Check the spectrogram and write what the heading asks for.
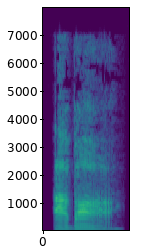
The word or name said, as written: abas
